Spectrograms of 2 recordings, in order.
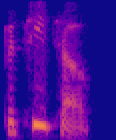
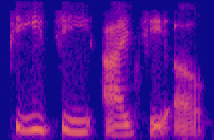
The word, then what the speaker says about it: Petito: Pepit is how I would Pepit? Pronounce it, but I'm not. – I'm trying to get the right. – Petito. There it is. Jennifer Petito.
